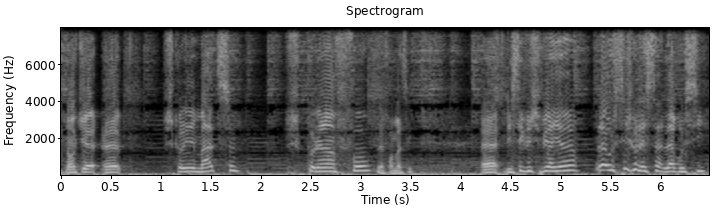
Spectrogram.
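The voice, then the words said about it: Puts on a slight accent. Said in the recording (French): “Je vais d'abord prendre un petit accent”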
